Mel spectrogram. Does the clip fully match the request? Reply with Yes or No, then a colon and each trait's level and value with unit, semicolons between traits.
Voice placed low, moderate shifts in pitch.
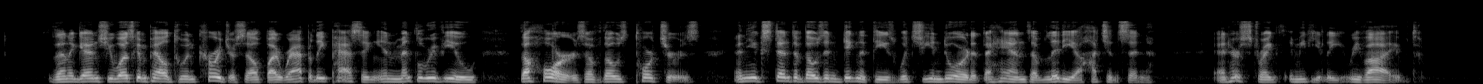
Yes: low, 125 Hz; average, 4.2 semitones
